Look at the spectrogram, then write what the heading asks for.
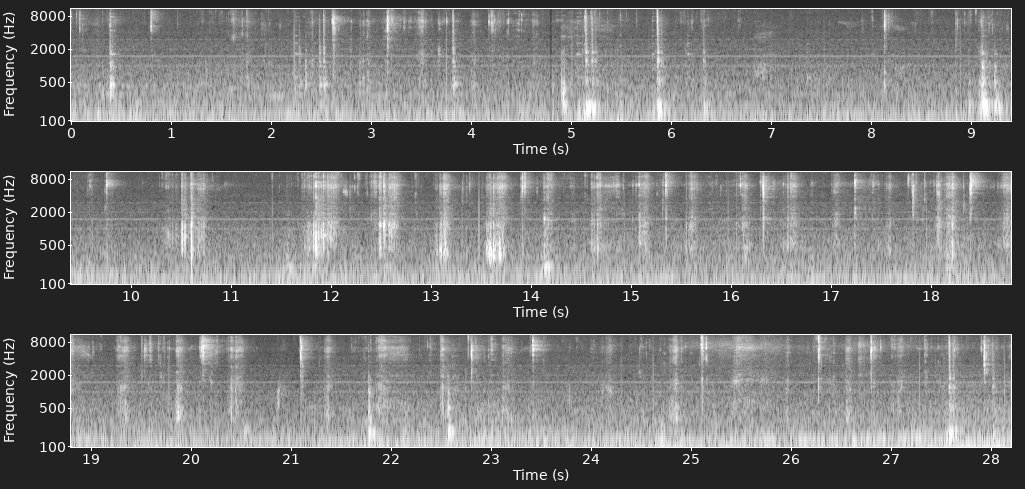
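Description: Close-miked eating sounds: a person chewing and biting mouthfuls of food, with sharp wet mouth clicks coming in quick irregular runs, busiest from about ten to twenty seconds in.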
